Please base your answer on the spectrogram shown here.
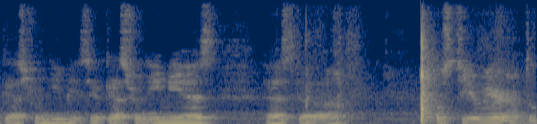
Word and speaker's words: gastrocnemius: legs here and gastroenemia so the c doesn't pronounce right gastroenemies your gastrocnemius has the posterior of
